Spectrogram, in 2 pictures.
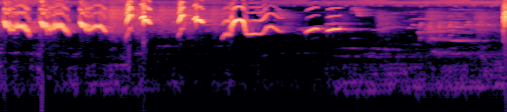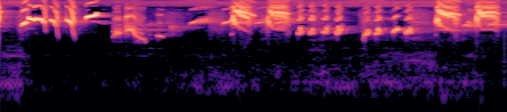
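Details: Oriental magpie-robin (kacer) song used as a lure to get other birds singing: varied whistled phrases and sharp chirps, a quiet gap midway, then bursts of rapid scratchy notes.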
